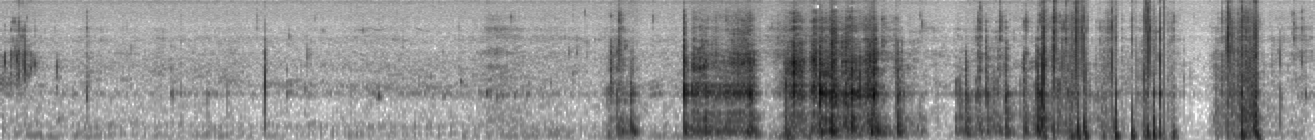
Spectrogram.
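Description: Shallow seawater splashing and sloshing around a spear or pole being worked in it, in several loud bursts that begin about halfway through after a few faint seconds.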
